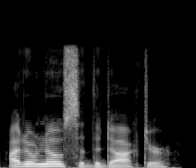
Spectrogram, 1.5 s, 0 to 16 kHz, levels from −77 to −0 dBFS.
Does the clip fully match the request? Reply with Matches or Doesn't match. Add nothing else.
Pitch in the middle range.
Matches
